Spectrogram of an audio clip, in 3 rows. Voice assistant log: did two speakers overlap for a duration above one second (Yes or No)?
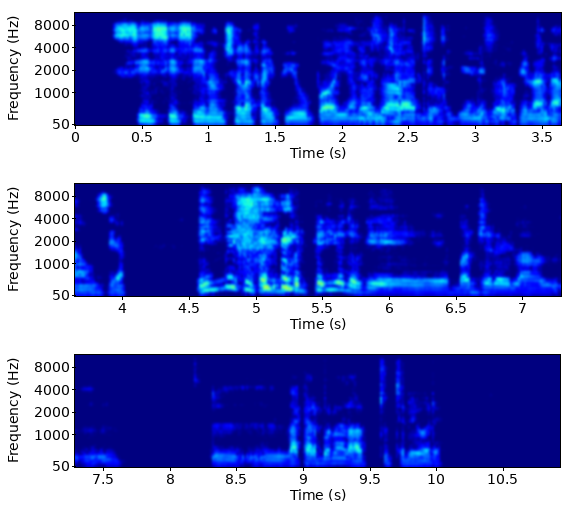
Yes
